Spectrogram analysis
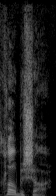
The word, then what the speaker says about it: Klobuchar: is her last name is klobuchar which rhymes with crowbar jaw or something or chainsaw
